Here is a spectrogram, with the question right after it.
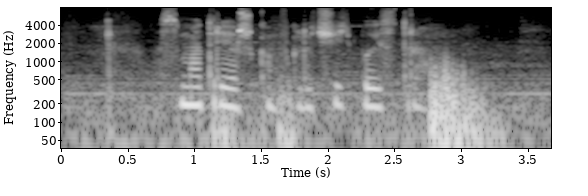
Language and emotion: Russian, neutral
